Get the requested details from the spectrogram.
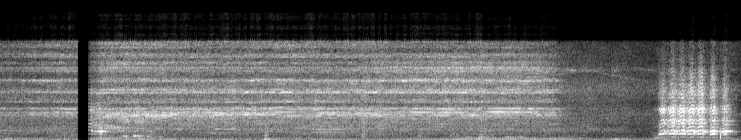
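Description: A goat gives a short, quavering bleat after several seconds of steady background hiss.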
